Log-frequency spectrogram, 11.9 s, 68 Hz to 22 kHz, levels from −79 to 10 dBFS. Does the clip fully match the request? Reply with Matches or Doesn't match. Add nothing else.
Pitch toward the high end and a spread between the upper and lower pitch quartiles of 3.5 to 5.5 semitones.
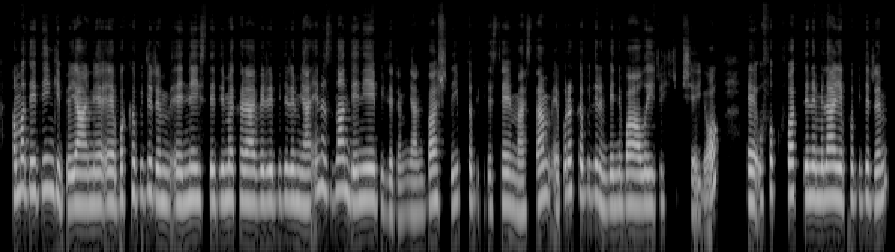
Doesn't match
